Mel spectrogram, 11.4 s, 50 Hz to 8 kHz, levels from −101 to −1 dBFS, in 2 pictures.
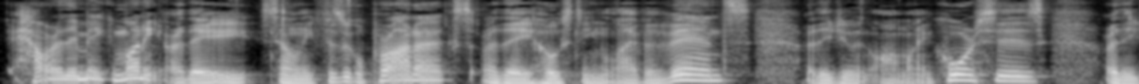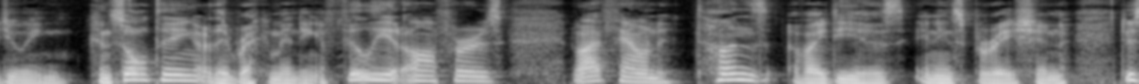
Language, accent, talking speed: English, American, 200 wpm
